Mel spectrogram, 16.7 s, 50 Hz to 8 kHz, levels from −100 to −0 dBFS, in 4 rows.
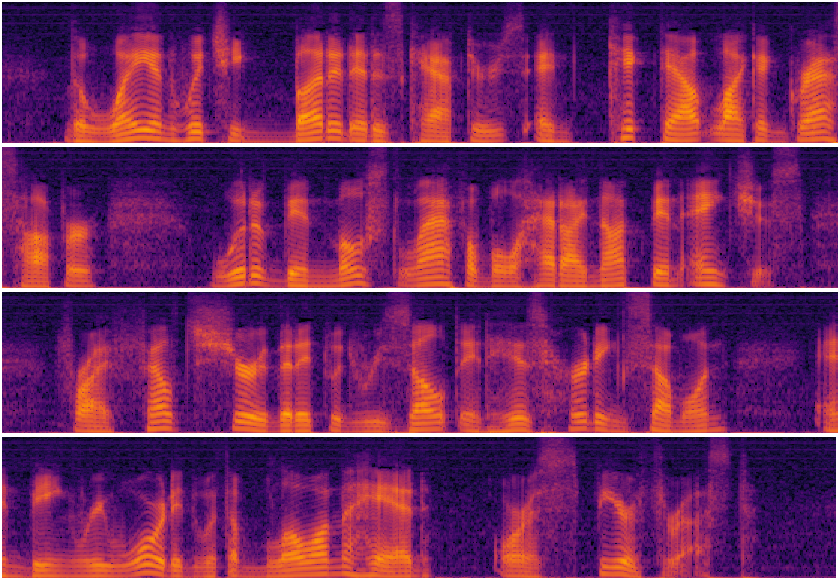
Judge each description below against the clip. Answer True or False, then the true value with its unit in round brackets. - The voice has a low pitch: True (115 Hz)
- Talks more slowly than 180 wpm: False (185 wpm)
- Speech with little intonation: False (4.2 semitones)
